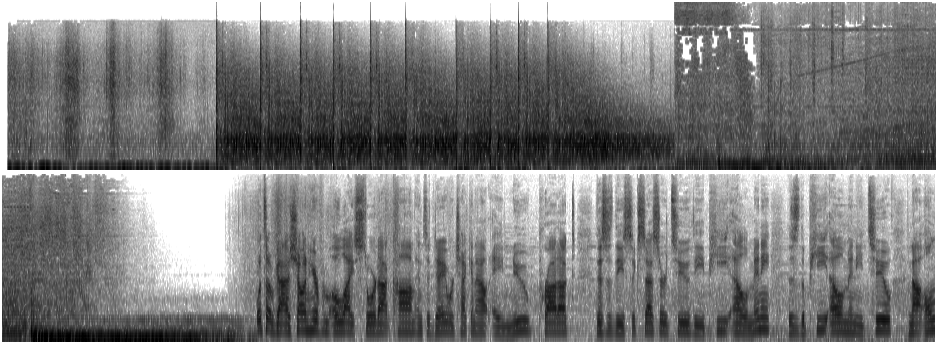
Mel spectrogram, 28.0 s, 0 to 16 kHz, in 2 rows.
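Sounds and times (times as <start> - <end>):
low rumble: 10.0 - 17.9
sweeping whooshes: 10.1 - 18.5.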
